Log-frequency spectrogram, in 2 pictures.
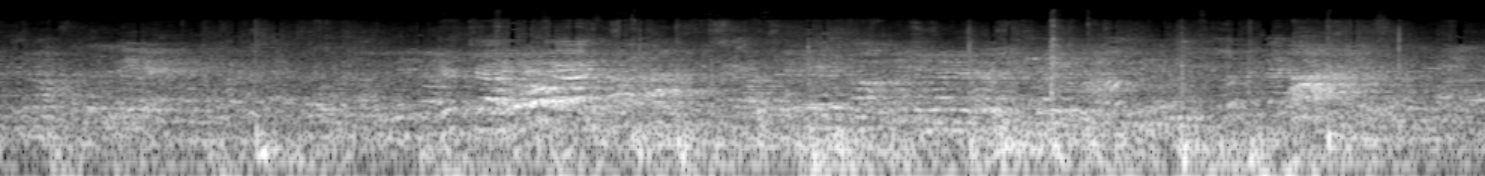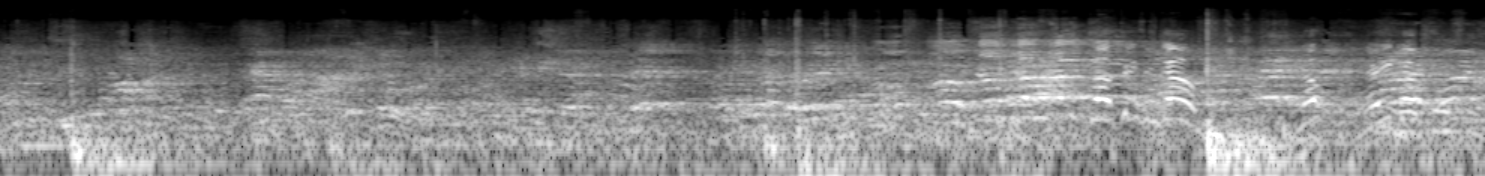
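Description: Wrestlers' shoes squeak and thud on the mat.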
